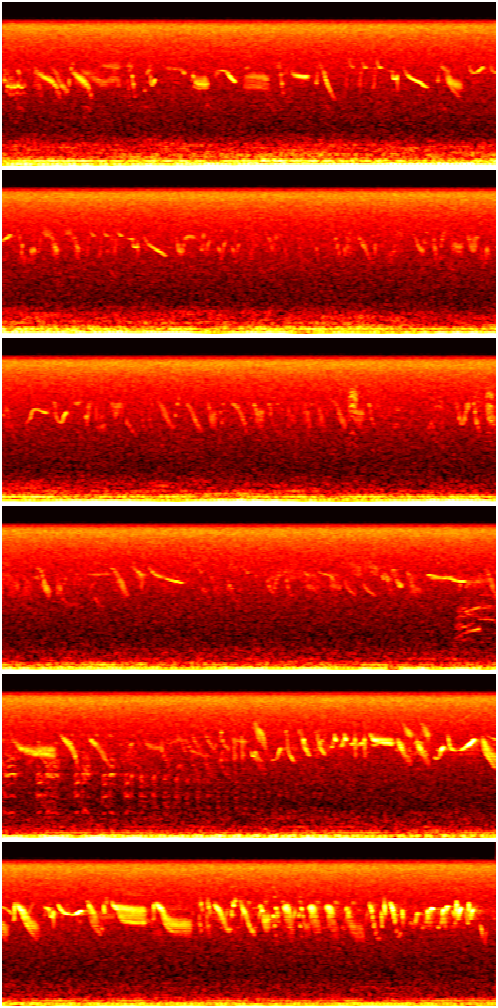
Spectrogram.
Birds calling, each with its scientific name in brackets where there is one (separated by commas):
Hawaii Amakihi (Chlorodrepanis virens), Eurasian Skylark (Alauda arvensis), Erckel's Francolin (Pternistis erckelii)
